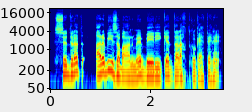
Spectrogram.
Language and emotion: Urdu, neutral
